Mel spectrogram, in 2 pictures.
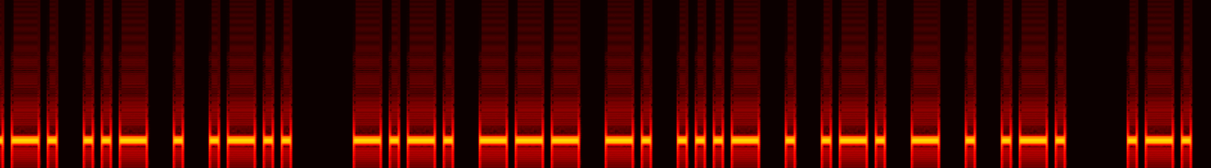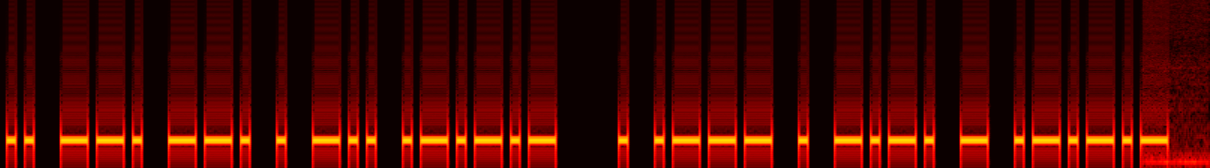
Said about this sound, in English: It's from Irina's ship. They must be wondering why we stopped. There's something odd about the amplitude. Wait a minute. Dit-dit-da. That's Morse code.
